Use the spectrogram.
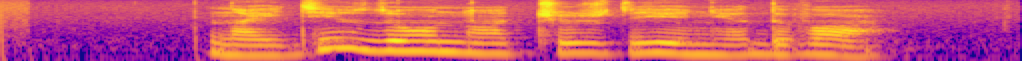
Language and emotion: Russian, neutral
